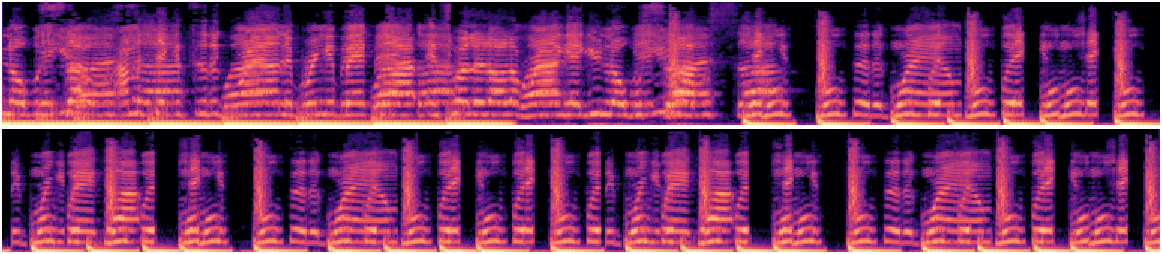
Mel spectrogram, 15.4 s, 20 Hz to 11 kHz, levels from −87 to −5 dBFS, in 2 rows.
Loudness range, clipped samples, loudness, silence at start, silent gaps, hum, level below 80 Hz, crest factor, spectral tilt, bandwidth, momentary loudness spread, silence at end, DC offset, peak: 3 LU; under 0.1%; -18 LUFS; 0 s; none; none; -16 dBFS; 12 dB; -6 dB/octave; 9.6 kHz; 6 LU; 0 s; under 0.1%; -4 dBFS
